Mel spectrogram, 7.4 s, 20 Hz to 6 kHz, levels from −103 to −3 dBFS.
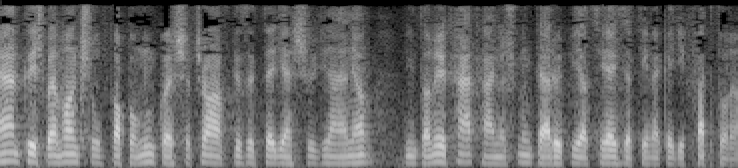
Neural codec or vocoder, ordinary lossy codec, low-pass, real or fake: codec, 16 kHz, 0.5 kbps, FunCodec, trained on Chinese and English, 25 frames a second; MP3, 24 kbps; 5.4 kHz; fake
